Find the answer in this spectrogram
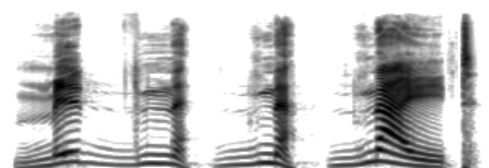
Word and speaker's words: midnight: at the end right there's two syllables here you gotta go to the D mid mid but you don't say the D you roll the D English is like a wave they all connect Min night yeah you go to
